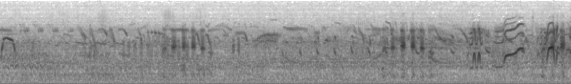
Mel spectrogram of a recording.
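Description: Several birds chirping and singing together: a busy mix of quick chirps, trills and short whistles that slide up and down in pitch, getting louder and busier near the end.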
